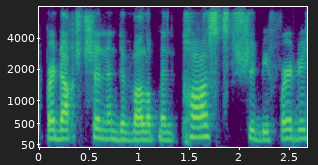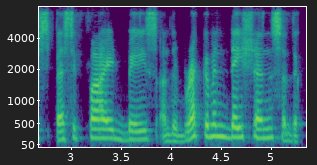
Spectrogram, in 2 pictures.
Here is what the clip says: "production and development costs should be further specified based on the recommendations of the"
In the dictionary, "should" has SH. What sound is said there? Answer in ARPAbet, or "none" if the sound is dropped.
SH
